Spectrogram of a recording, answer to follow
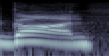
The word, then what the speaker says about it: Gane: him with his eyes it's pronounced gone unfortunately I see someone say gay instead of gone three minutes and 38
